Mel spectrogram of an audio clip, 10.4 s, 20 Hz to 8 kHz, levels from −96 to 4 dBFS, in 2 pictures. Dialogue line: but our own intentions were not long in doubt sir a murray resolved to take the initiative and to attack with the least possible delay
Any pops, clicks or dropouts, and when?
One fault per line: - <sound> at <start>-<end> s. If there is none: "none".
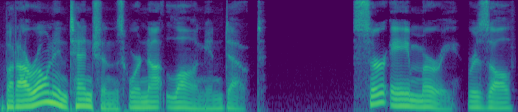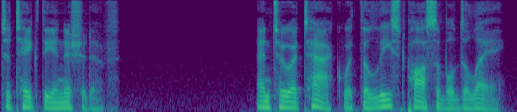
none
